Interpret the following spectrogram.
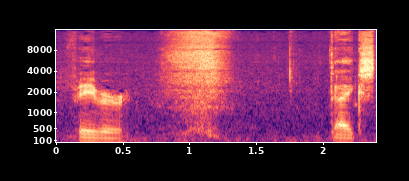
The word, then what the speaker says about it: Faver-Dykes: got the name right I think it's called favor I mean pronounced favor dykes the state park another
